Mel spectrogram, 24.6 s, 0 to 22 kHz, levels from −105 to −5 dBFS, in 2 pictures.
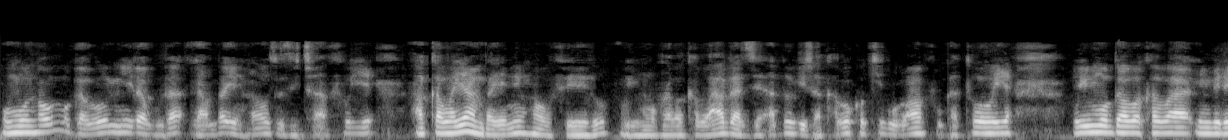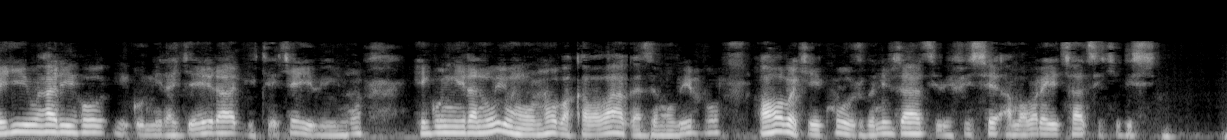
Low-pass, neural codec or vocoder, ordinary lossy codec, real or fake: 7.2 kHz; codec, 16 kHz, 2 kbps, FreqCodec, larger model; AAC, 32 kbps; fake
